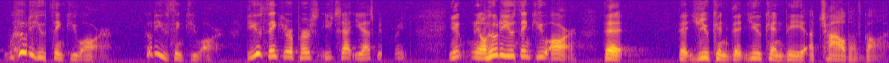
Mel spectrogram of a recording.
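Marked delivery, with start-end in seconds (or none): 0.1-4.3 mock, put-on whisper. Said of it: "he whispers in your ear".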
